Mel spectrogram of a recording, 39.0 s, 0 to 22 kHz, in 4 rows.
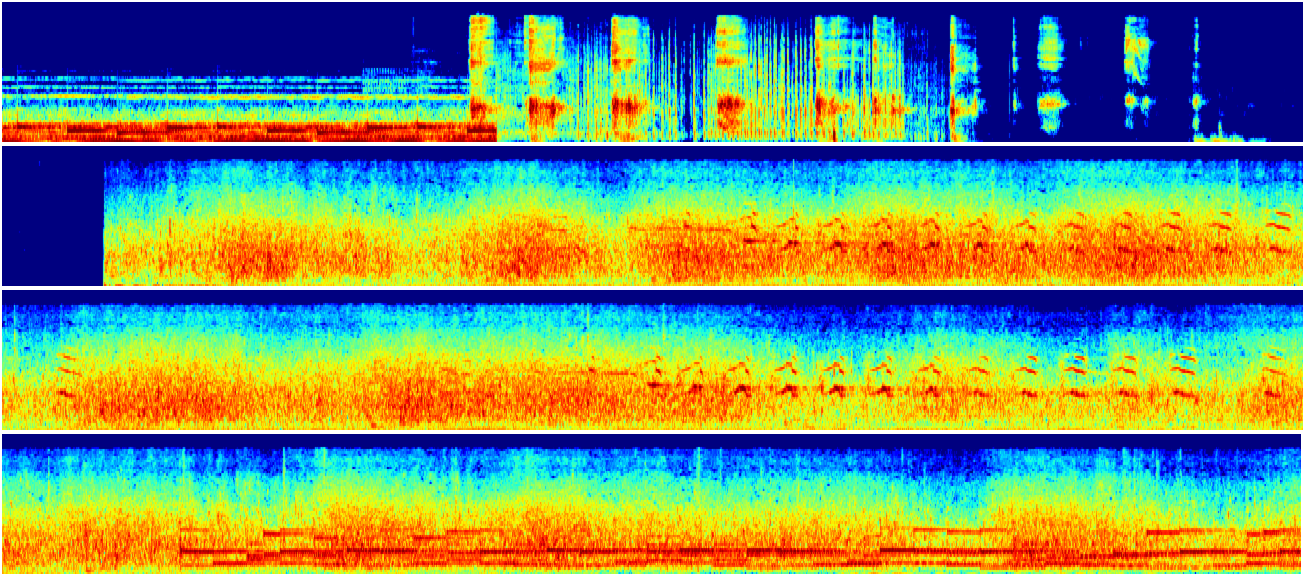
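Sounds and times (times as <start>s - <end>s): surf washing in: 10.6s - 39.0s.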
